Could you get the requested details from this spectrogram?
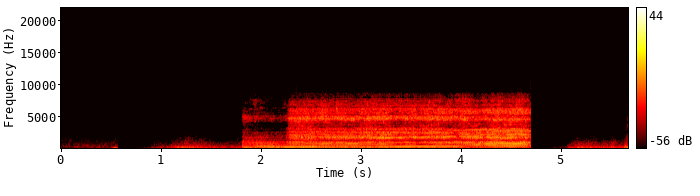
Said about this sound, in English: That, my friends, was my personal favorite car we all know and love Ford Crown Victoria. Crown Victoria doing great at this already.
